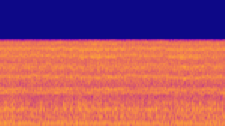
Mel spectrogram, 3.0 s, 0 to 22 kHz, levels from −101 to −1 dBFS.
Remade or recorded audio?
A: remade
